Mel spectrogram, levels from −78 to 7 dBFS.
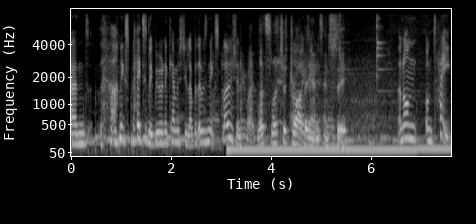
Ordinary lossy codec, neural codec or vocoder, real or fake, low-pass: MP3, 64 kbps; none; real; 7.2 kHz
